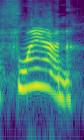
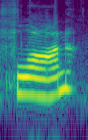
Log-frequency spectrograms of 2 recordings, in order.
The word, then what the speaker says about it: flan: want it bad oh I got a flan or a flan no how you say it round your part of the country but we call it literally either one is fine we got a body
